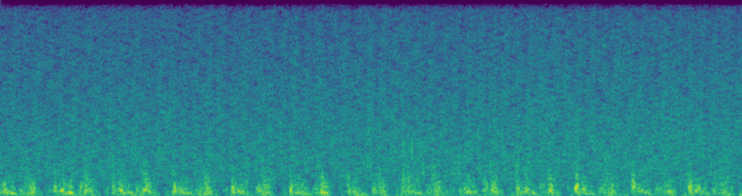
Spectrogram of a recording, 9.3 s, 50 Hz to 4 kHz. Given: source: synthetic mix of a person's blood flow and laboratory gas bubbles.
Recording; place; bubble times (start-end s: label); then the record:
Doppler ultrasound of blood flow; precordium
5.01-5.31 s: bubbles
From the record:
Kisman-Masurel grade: 111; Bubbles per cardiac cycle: 1 to 2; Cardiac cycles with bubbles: 1 to 10%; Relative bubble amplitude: barely perceptible (0.100 to 0.250); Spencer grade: 1 (occasional bubble signal discernible with the cardiac motion signal, with majority of cardiac periods free of bubbles); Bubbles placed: anywhere in the cardiac cycle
